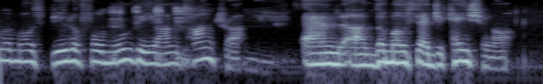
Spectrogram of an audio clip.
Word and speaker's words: Tantra: Tantra spelled like tantra but it's tantra.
